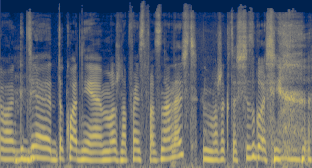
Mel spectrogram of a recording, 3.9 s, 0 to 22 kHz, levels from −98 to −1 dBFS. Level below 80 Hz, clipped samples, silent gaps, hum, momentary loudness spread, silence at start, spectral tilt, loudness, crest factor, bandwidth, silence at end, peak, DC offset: -46 dBFS; under 0.1%; none; none; 4 LU; 0 s; -4.5 dB/octave; -20 LUFS; 16 dB; 19.5 kHz; 0 s; -4 dBFS; under 0.1%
